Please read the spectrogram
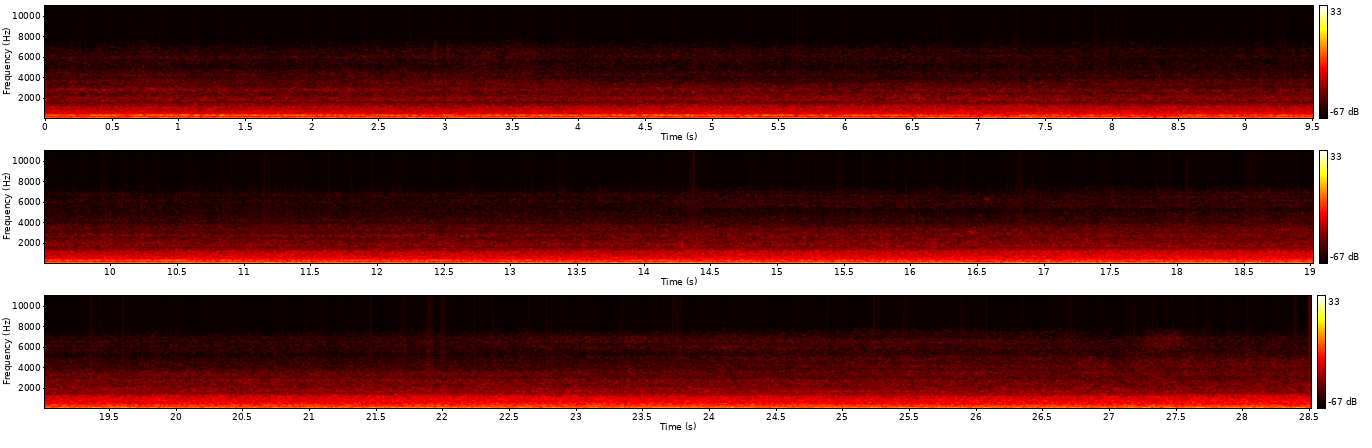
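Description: Corsica Ferries car ferry's engines running as the ship manoeuvres in the harbour: a low, steady rumble with a steady hum that fades somewhat after the first half.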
